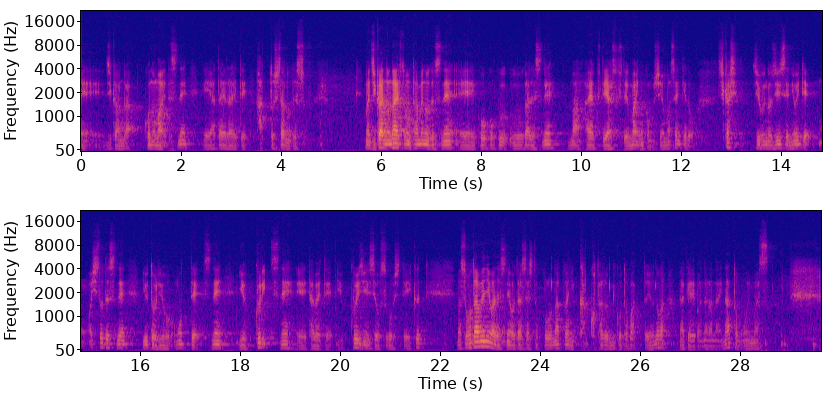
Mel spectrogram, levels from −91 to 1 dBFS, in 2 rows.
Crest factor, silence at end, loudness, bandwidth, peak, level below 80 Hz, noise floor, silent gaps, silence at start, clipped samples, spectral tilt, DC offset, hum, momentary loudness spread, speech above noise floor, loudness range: 30 dB; 0 s; -39 LUFS; over 20 kHz; -10 dBFS; -68 dBFS; -61 dBFS; none; 0 s; under 0.1%; -4 dB/octave; under 0.1%; none; 14 LU; 21 dB; 11 LU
